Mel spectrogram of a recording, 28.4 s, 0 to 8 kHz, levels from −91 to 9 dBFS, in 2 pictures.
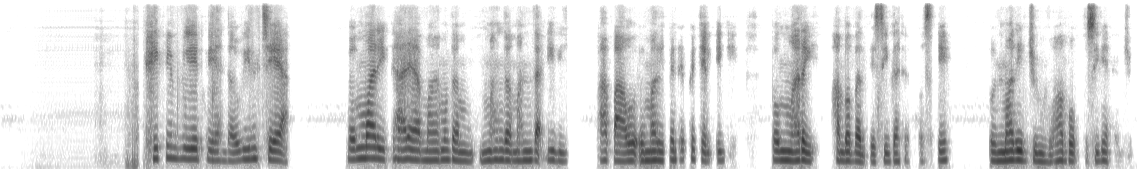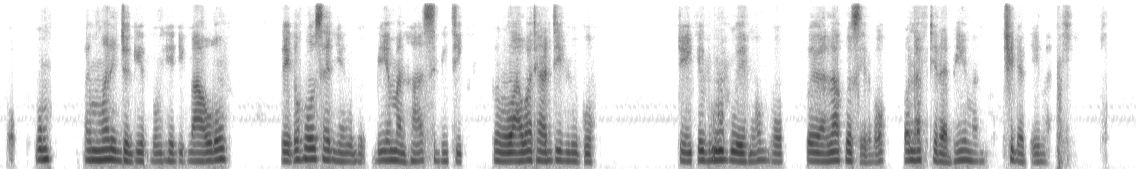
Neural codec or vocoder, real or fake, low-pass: codec, 16 kHz in and 24 kHz out, 0.8 kbps, FocalCodec, streaming, 65536 codes; fake; 7.2 kHz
